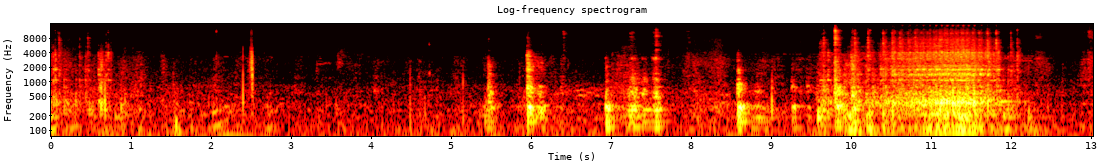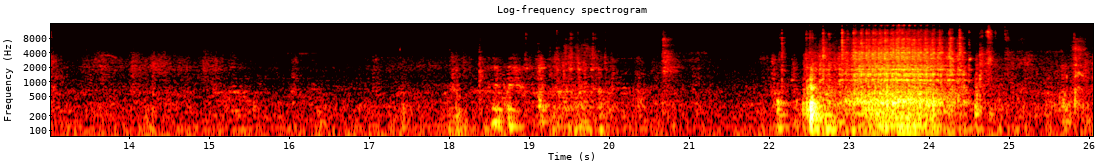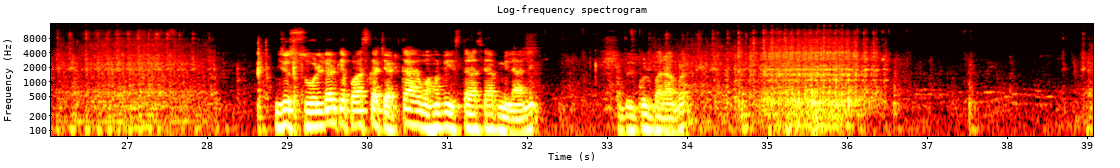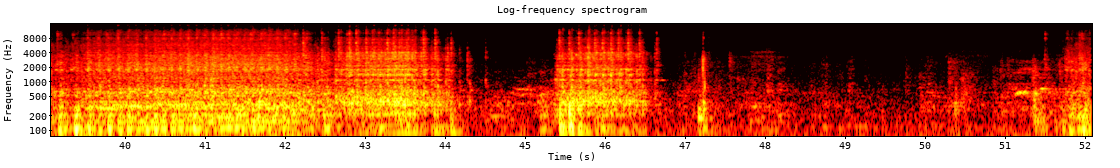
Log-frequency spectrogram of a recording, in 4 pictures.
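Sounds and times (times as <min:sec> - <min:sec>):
sewing machine stitching: 0:00.0 - 0:00.8, 0:09.6 - 0:12.2, 0:22.4 - 0:24.7, 0:26.0 - 0:28.3, 0:33.5 - 0:36.6, 0:38.7 - 0:44.4, 0:45.4 - 0:46.8, 0:51.5 - 0:52.0.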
